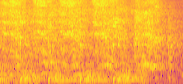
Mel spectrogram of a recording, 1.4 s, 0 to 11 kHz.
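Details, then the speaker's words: 1978 Honda CB750K barn-find after engine rebuild, first start attempt with makeshift choke cable and extra fuel: catches for about a second with uneven stumbling firing pulses then fades out; rough sputtering cold start, float bowl fuel leak found afterward. "I'm gonna give it some more fuel. It's so close. It wants to go."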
